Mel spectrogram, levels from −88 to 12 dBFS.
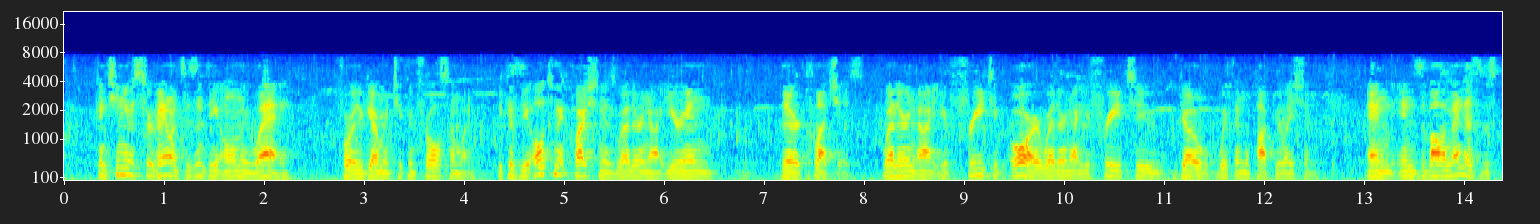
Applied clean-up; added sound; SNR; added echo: none; Rain; 16 dB; none.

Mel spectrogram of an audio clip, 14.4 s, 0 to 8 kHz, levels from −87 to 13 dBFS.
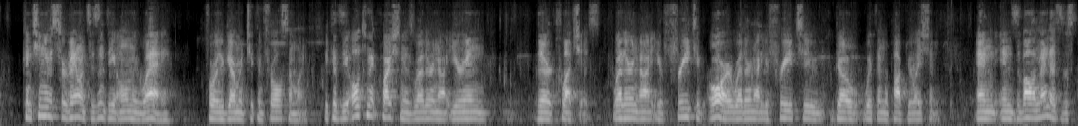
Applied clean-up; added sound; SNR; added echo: neural separator model SepFormer DNS4.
